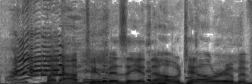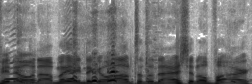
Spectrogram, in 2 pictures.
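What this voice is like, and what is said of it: Impression of Bill. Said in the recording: “Do you do a Bill impression?”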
